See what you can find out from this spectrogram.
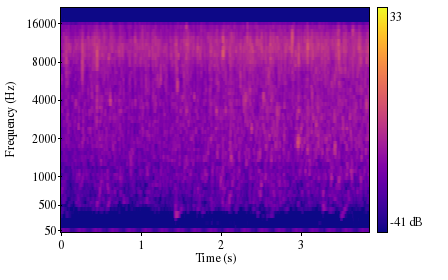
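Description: Steady rushing water fills the scene, a broad continuous hiss of a waterfall and stream with small gurgles and splashes bubbling through, no voices present.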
